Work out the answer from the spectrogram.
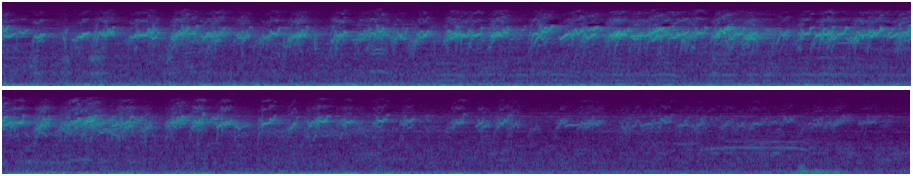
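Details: Pacific parrotlets (Forpus coelestis), kept caged pets, possibly including a pair, chatter in a dense, high, rapid stream of shrill chirps, several birds overlapping, thinning out toward the end.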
